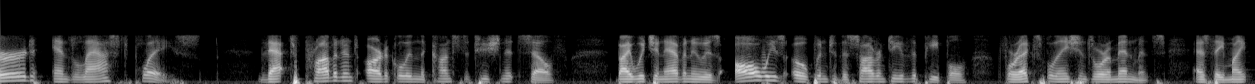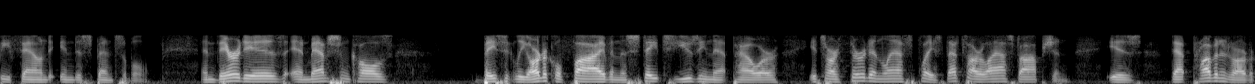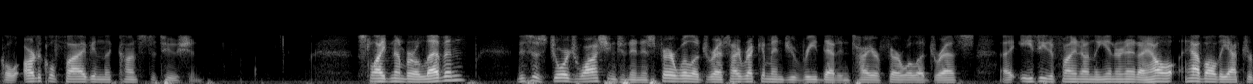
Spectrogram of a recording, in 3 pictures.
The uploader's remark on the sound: we'll try to leave time for your phone calls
